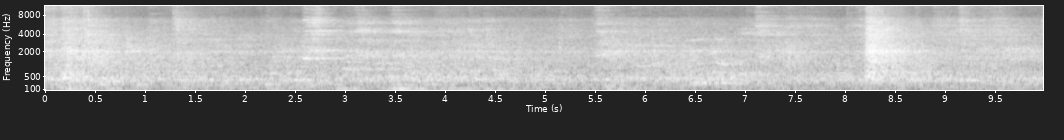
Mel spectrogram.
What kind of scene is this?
restaurant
